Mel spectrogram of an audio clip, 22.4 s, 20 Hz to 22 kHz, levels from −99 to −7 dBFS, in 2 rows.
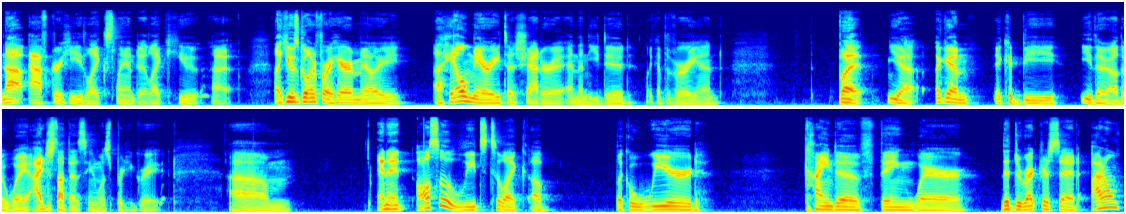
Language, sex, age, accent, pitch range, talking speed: English, male, 20-39, American, 105-125 Hz, 185 wpm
